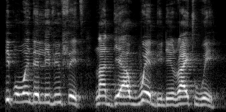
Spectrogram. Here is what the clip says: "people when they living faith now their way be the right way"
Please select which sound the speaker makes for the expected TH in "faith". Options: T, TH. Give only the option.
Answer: T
